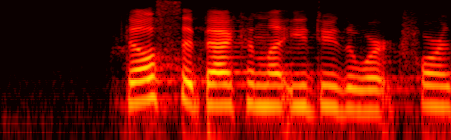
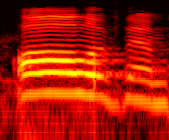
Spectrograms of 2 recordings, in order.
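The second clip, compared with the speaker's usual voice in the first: 1 emphatic answer; 3 semitones higher, 9 dB louder than usual. Real, not acted. Answering her own quiz question.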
